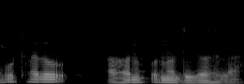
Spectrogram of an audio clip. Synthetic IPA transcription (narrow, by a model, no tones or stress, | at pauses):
bṵʈʰaɾu | aɦɔnupuɾnɔd̪iɡɔɦela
